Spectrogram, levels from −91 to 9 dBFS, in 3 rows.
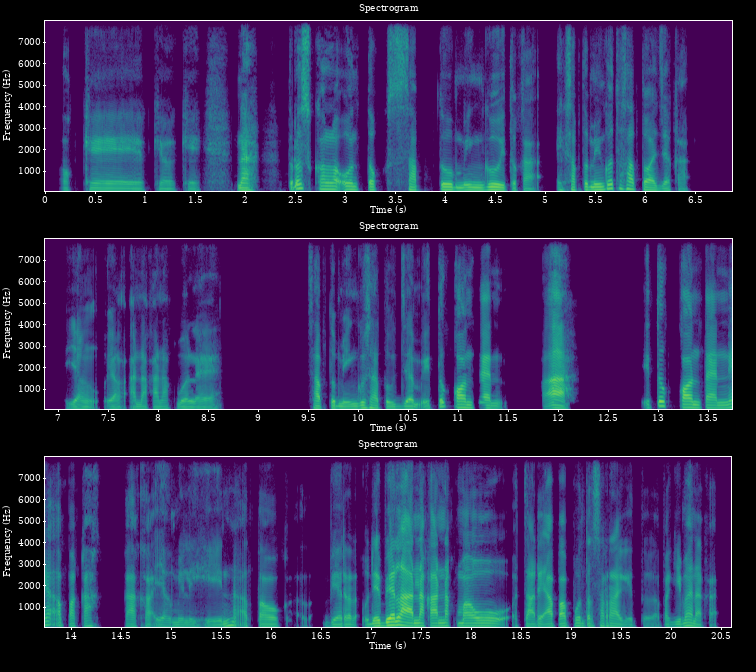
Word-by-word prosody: Oke 105 +1 -7 0.5
oke - - -20
oke. 90 +1 -12 0.4
Nah, 110 -1 +3 0.3
terus 195 +2 +3
kalau 150 -1 +1
untuk 145 -2 0
Sabtu, 130 0 0
Minggu 120 +2 +3
itu, 105 - -5
Kak. 95 -3 -8 0.2
Eh, 110 - -9
Sabtu, 125 +5 -2
Minggu 135 +7 +3
atau 195 - -8
Sabtu 140 -6 +2
aja, 100 -3 -2
Kak? - - -13 0.6
Yang 90 -2 -6
yang 95 0 -6
anak-anak 95 +1 -6
boleh 85 -2 -5 0.9
Sabtu 105 - -1
Minggu 100 +4 -1
1 115 -6 -2
jam 100 0 -1
itu 100 -2 -2
konten 130 -5 +3 0.5
heeh. - - +7 0.7
Itu 215 - +1 0.2
kontennya 135 +1 +3
apakah - - -5 0.3
Kakak - - -5
yang 95 -1 -7
milihin? 90 - -5
Atau 105 -9 -3
k - - -26
eee, - - -21 0.2
biar 100 +1 -2
udah 125 +1 +3
biarlah 160 +3 +11
anak-anak 125 +1 +3
mau 125 -1 +2 0.2
cari 105 +1 -1
apa 115 +1 +3
pun 130 -1 -4
terserah 115 -2 -2
gitu, 90 0 -11
apa 100 - -10
gimana, 105 +2 -1
Kak? - - -14
115 Hz, 150 wpm, -22 LUFS, 95-130 Hz, 0.9 s, biarlah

